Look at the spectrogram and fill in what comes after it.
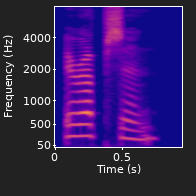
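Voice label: "eruption", English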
